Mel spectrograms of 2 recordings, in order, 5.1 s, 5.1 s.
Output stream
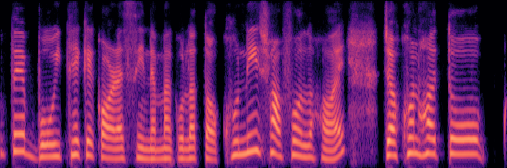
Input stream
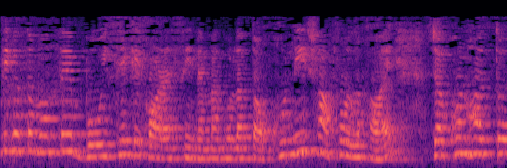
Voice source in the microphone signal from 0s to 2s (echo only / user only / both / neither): echo only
